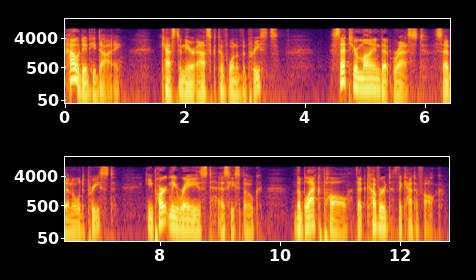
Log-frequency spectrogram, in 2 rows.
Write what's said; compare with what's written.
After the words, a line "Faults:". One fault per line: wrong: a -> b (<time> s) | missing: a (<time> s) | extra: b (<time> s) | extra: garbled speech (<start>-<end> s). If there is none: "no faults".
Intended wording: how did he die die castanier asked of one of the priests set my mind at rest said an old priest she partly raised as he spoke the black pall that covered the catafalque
how did he die castanier asked of one of the priests set your mind at rest said an old priest he partly raised as he spoke the black pall that covered the catafalque
Faults:
missing: die (0.9 s)
wrong: my -> your (4.8 s)
wrong: she -> he (7.7 s)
